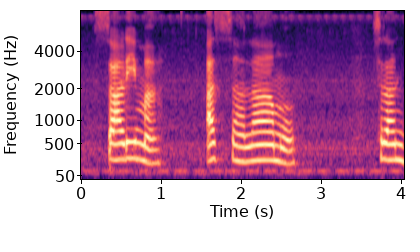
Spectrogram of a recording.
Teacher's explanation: bunyi huruf Sin diantara ujung lidah dengan gusi atas dan bawah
